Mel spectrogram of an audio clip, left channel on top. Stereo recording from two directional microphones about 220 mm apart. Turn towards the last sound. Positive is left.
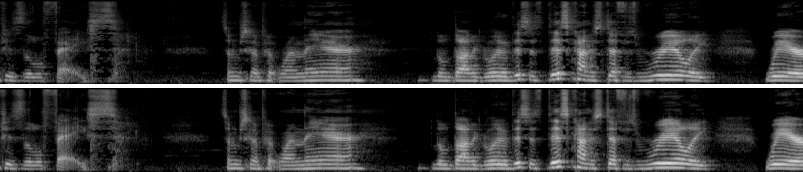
turn(degrees=-40)  # may be behind; listen again after turning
